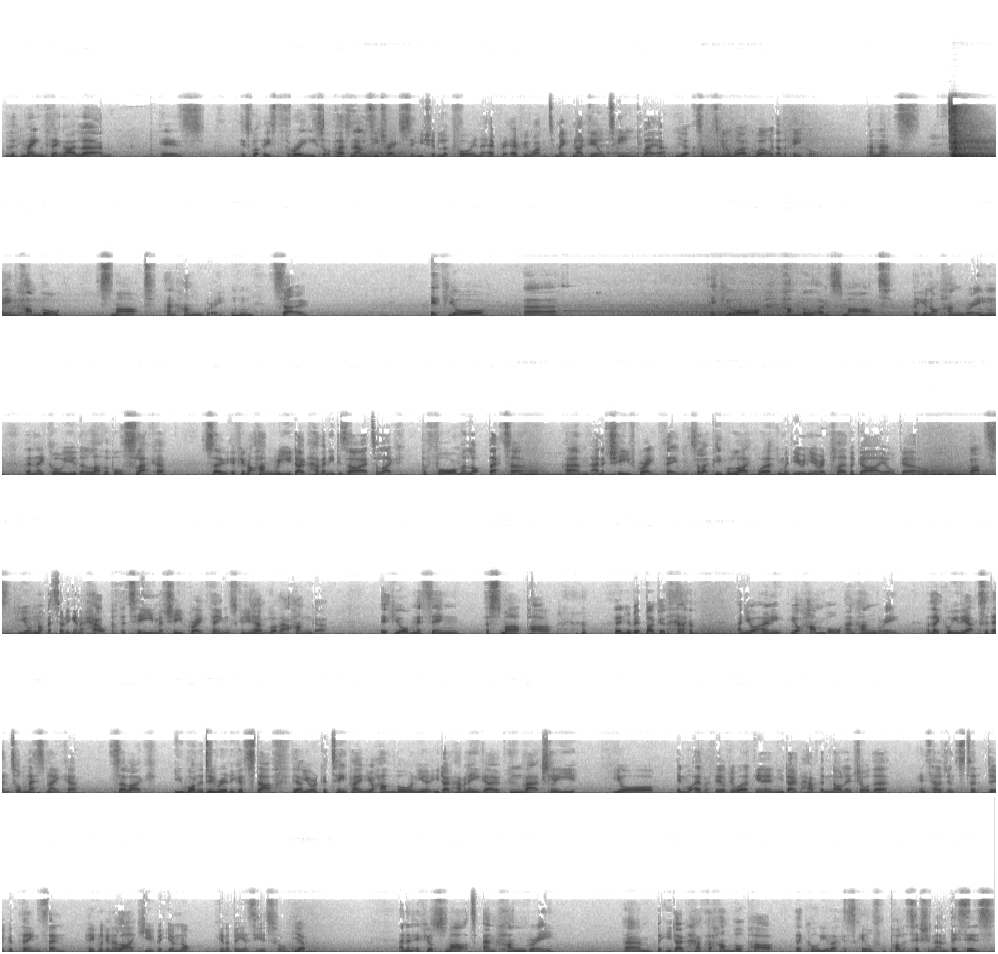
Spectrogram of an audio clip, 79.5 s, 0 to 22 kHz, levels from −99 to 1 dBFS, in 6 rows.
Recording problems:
garbled, watery; badly; nothing above 7.5 kHz
traffic noise; loud; throughout; 4 dB below the speech
wind noise on the microphone; occasional gusts; 15 dB below the speech
doorbell; faint; from 21 to 22 s; peak 15 dB below the speech

